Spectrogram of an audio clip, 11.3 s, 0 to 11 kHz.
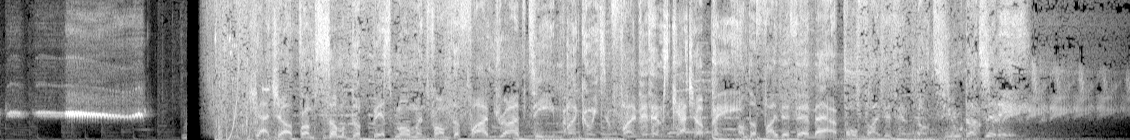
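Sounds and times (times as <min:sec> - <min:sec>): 
referee's whistle blasts ending a match: 0:00.0 - 0:01.5
speech: 0:02.6 - 0:10.3.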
